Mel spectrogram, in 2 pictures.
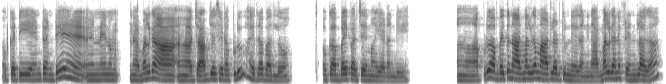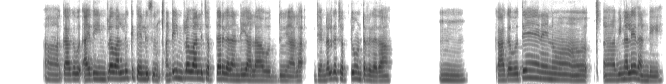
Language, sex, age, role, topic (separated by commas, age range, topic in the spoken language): Telugu, female, 30-34, guest, అంగీకారం శాంతి తెస్తుందనే మీ అనుభవం ఏమిటి?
